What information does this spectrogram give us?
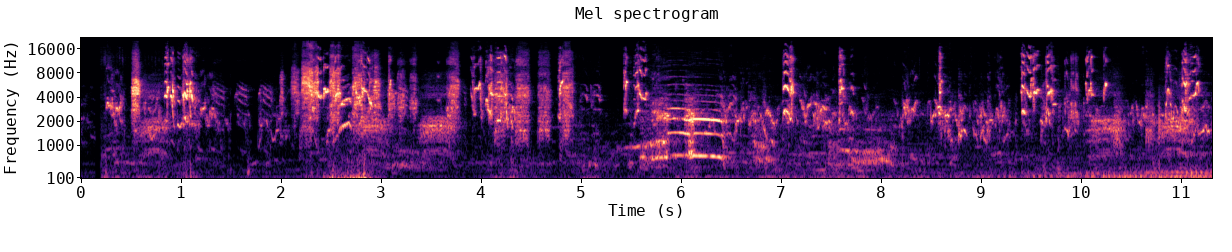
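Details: Lovebirds of several colour mutations singing and chirping: dense overlapping squeaky chirps and harsh chatter from more than one bird, with a short burst of wing flapping.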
